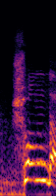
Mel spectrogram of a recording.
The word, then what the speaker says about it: সন্ধ্যা: যক্ষা মফালার কোন উচ্চারণ আছে নাই লক্ষণ মফলার কোন উচ্চারণ আছে নাই আছে নাই সন্ধ্যা দেখ এখানে জফলার কোন উচ্চারণ আছে নাই স্বাস্থ্য জফলার উচ্চারণ আছে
